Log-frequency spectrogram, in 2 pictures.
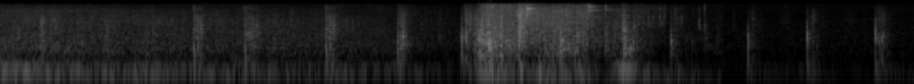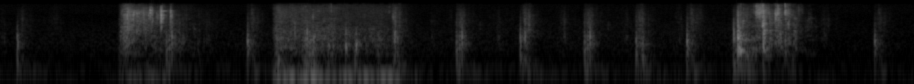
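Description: Footsteps thud on hollow wooden floorboards.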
